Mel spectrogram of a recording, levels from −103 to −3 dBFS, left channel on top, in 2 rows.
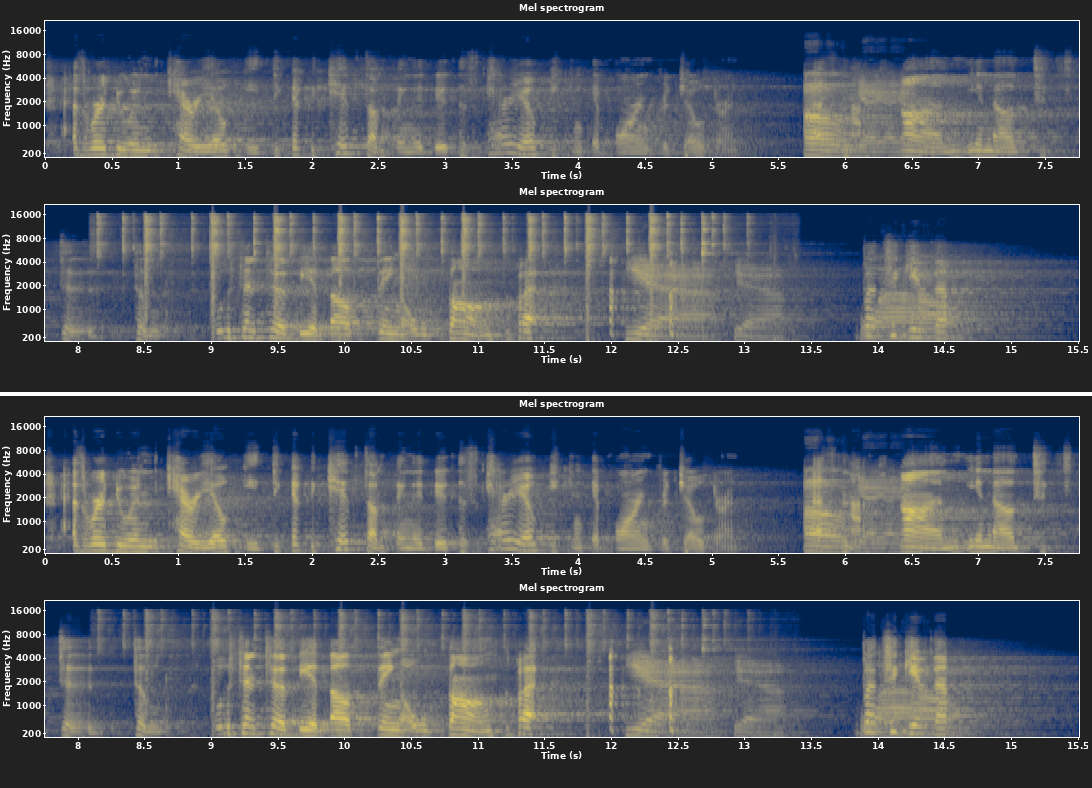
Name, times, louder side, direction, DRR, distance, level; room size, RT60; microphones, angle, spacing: voice 1, 0.0-5.2 5.8-6.1 6.4-7.5 7.9-8.2 8.4-8.6 9.0-11.5 13.8-14.5, right 6 dB, 60° right, 10 dB, 0.6 m, -29 dB
voice 2, 5.7-6.5 12.1-13.3 13.9-14.6, equal, ahead, 7 dB, 0.5 m, -34 dB
sound 1, 8.1-13.2, left 13 dB, 60° left, 0.5 m, -29 dB
29.5 x 14.5 x 7.5 m, 2.1 s
head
